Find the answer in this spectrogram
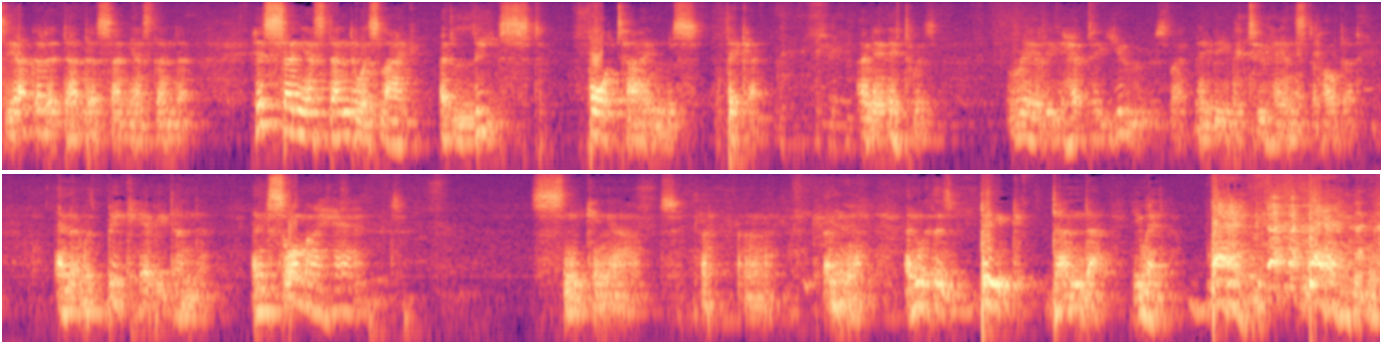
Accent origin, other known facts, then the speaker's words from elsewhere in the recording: New Zealand; now in England; when I came from New Zealand to England in 72, I came on a ship, a passenger liner, like a cruise liner.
